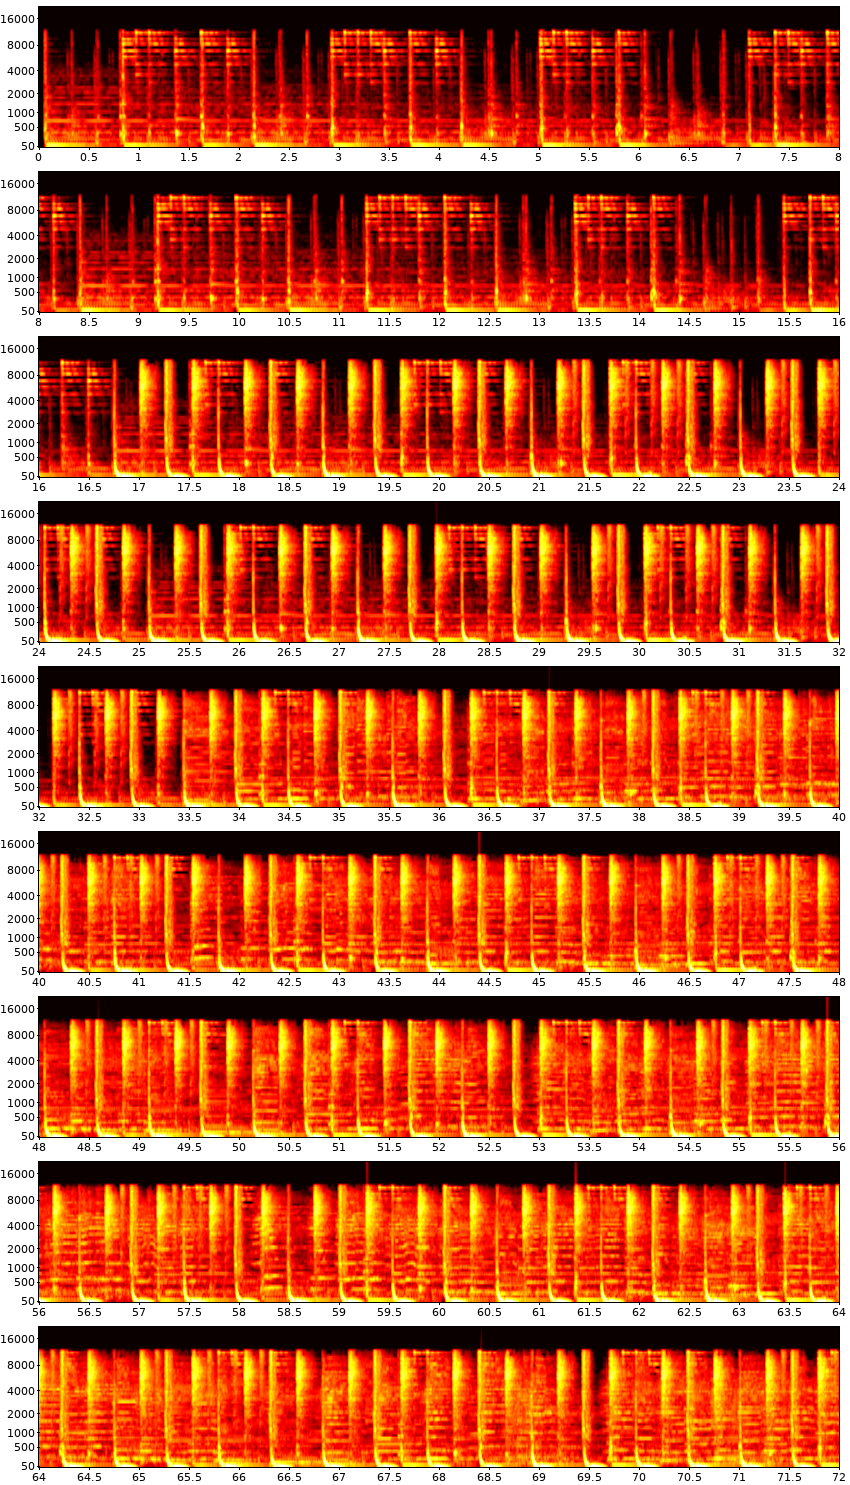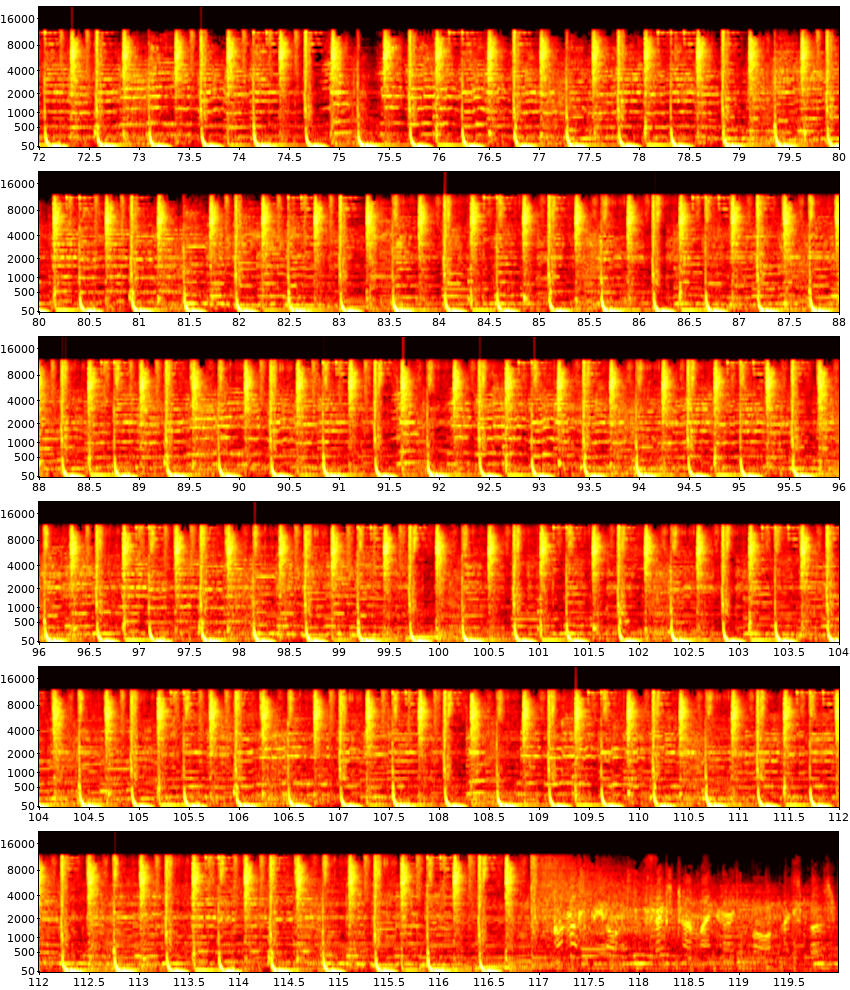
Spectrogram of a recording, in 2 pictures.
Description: Chill Out, Downtempo, Organic House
